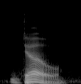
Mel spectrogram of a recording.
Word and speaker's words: do: You said "do" as in D-U-E, when in reality it's doe, a deer, a female deer. And it's telling you how to say it. You know, like doe, like D-O-E.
